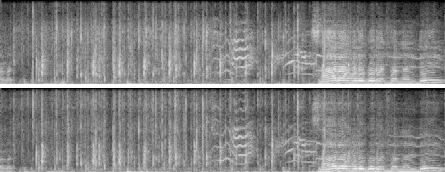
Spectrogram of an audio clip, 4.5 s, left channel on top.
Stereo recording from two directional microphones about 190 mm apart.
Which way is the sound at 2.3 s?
15° left (ahead or behind).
